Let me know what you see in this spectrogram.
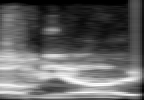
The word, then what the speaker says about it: Amiens: The Amans are facing the Saint-Quentin. – Yeah, I can't pronounce that. – So, Amiens against Saint-Ouen.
